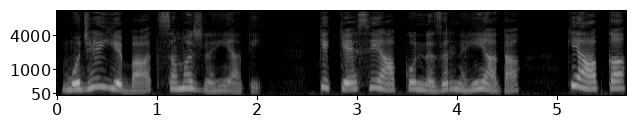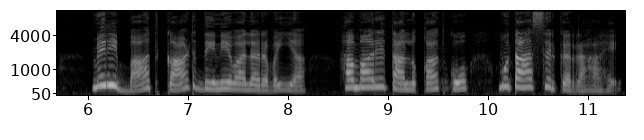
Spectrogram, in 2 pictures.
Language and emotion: Urdu, surprised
